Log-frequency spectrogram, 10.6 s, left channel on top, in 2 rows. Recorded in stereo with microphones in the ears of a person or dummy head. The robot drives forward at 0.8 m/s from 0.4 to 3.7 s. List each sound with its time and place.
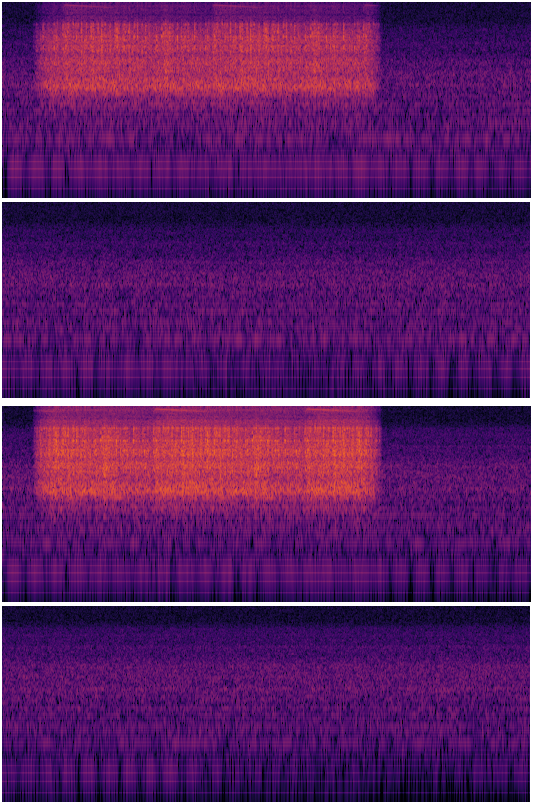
Only background noise.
